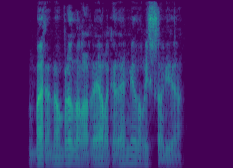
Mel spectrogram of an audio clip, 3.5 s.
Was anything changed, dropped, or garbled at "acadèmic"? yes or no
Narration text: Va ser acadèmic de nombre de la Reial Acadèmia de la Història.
yes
